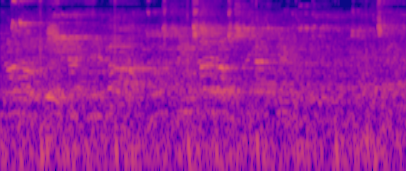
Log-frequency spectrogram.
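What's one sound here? A basketball bounces on a hardwood floor, echoing in a large hall.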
